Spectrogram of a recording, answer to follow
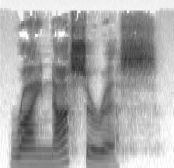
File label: "rhinoceros", English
